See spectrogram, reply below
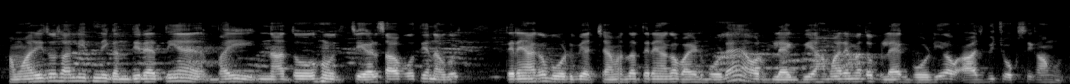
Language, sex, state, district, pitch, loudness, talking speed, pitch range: Hindi, male, Uttar Pradesh, Jyotiba Phule Nagar, 125 Hz, -20 LUFS, 270 wpm, 120-135 Hz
